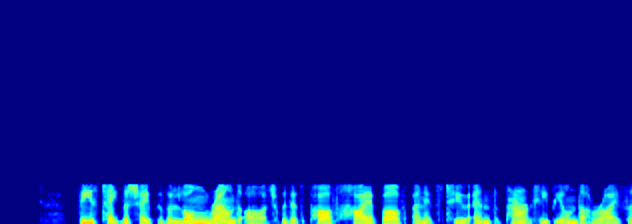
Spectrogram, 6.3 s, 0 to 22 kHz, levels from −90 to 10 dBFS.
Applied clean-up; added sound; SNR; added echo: none; none; none; none.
